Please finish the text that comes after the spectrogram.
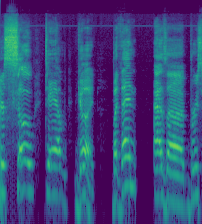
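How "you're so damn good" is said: slow, drawn-out awed praise; stretched-out dreamy admiration; slow gushing. Retold or imitated. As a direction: savour each word like a fan in awe. Gushing over the comic artist.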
